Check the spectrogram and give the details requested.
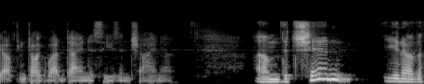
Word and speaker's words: Qin: talk about dynasties in China the chin you know the thing that's interesting about them was started by this guy his name is in red chin spelled with q but it's pronounced Qin Shi Huangdi he was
